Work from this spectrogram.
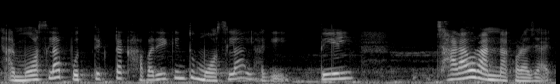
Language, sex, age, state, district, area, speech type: Bengali, female, 45-60, West Bengal, Jalpaiguri, rural, spontaneous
